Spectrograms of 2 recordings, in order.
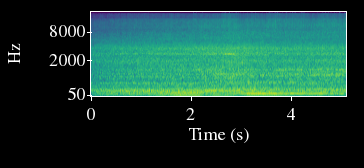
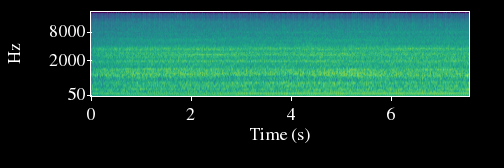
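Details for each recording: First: BMW E92 M3 V8 with newly fitted belt-driven HSS supercharger kit, first cold start: steady high whine over smooth idle, climbing slightly as revs settle; supercharger whine. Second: BMW E92 M3 V8 with an HSS supercharger kit just fitted, first cold start: a steady, even idle with a constant high supercharger whine and no misses; it sounds right.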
